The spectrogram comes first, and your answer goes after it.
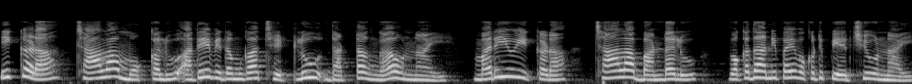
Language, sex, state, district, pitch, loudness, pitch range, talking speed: Telugu, female, Andhra Pradesh, Guntur, 255 Hz, -15 LUFS, 225-295 Hz, 110 wpm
